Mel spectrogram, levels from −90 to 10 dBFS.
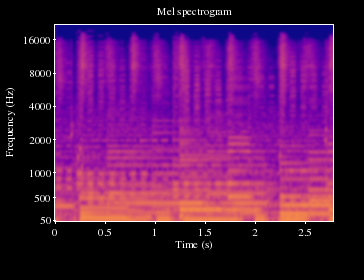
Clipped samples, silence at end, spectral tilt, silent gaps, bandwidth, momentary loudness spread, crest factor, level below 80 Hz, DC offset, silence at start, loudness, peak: under 0.1%; 0 s; -6.5 dB/octave; none; 19.5 kHz; 4 LU; 14 dB; -26 dBFS; under 0.1%; 0 s; -21 LUFS; -4 dBFS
